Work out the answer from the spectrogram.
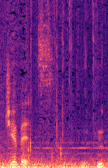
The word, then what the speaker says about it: gibbets: It's pronounced gibbets.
